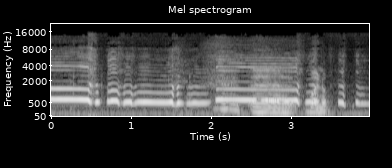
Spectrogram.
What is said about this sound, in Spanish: Un francés. Un francés. Ha perdido y llora. Bueno, como siempre. Anda, que. A ver, escuchémoslo. Está llorando, le está reculando.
